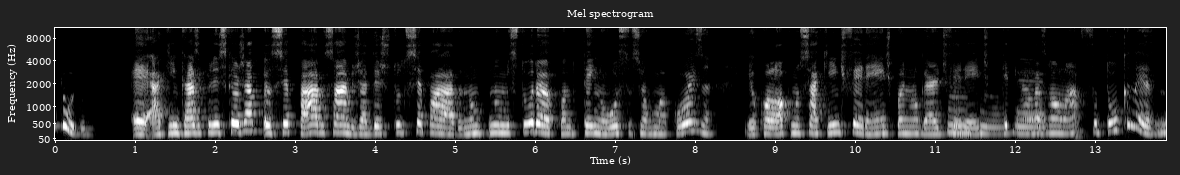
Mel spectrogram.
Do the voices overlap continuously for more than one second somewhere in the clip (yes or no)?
yes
